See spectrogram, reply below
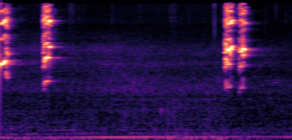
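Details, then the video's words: Pair of rosy-faced lovebirds kept as pets, singing and chirping; sharp, piercing single chirps at the start, followed by a quick double chirp after a gap, over a faint low hum. "Love Bird Singing And Chirping Sound// Rosy Faced Love Bird"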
